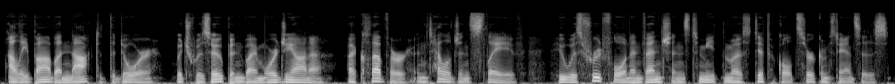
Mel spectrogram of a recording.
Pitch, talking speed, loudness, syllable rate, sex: 100 Hz, 175 wpm, -18 LUFS, 5.6 syllables/s, male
